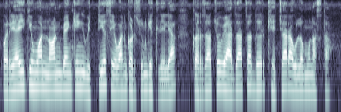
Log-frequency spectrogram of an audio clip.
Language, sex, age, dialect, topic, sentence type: Marathi, male, 18-24, Southern Konkan, banking, question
